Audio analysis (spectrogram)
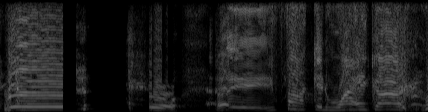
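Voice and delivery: high, slow, drawn-out crowd jeer; jeering heckler. Acted. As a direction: play the booing crowd.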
